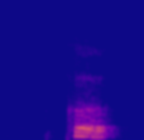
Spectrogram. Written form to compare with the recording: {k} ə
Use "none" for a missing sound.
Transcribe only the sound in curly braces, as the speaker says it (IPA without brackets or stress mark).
k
